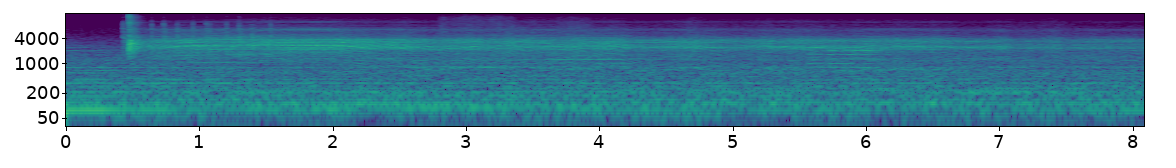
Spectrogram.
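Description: Battery-powered facial cleansing brush running against the skin: a click about half a second in, then a steady motor whir as the spinning brush head scrubs cleansing milk over the cheek.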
